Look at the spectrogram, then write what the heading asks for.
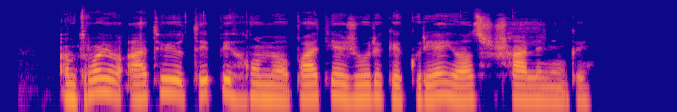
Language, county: Lithuanian, Šiauliai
